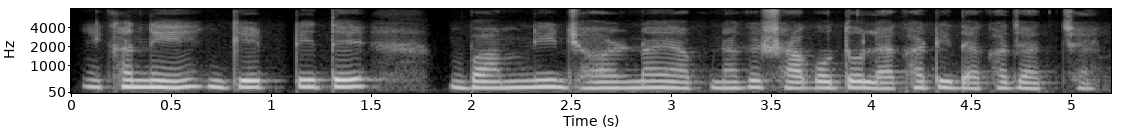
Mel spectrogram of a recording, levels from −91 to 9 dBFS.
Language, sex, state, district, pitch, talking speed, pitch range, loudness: Bengali, female, West Bengal, Cooch Behar, 225 Hz, 105 wpm, 210-240 Hz, -16 LUFS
